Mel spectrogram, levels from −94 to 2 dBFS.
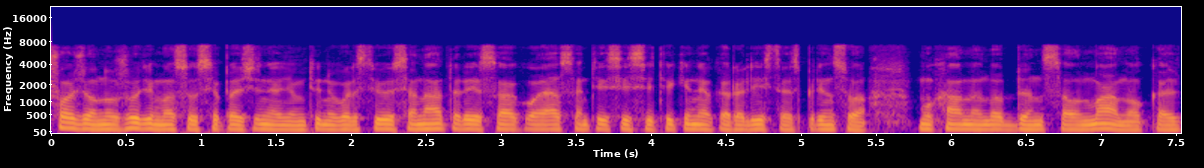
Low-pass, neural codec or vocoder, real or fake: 7.2 kHz; codec, 16 kHz, 4 kbps, FreqCodec, larger model; fake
